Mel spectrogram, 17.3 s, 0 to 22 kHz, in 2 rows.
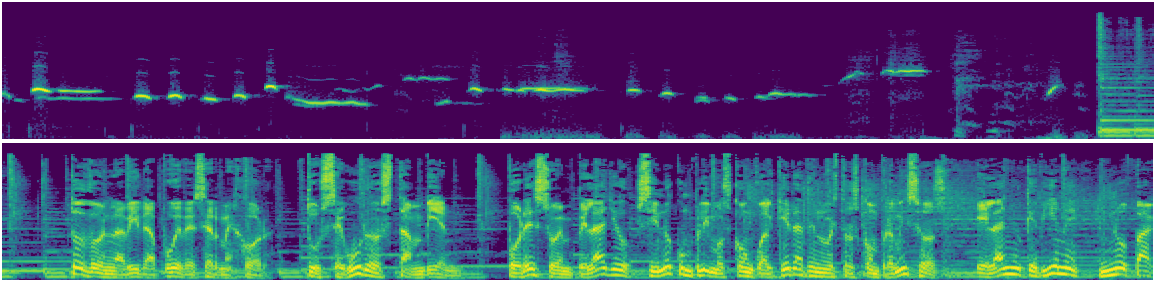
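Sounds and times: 
stadium crowd whistling at a player: 0.0s - 7.1s
speech: 9.2s - 17.2s.

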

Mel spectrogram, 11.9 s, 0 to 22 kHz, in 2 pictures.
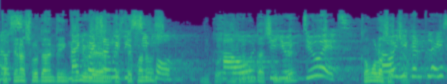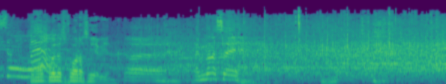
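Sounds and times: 
speech: 0.0s - 9.5s
audience applause at a tennis match: 6.2s - 11.9s.

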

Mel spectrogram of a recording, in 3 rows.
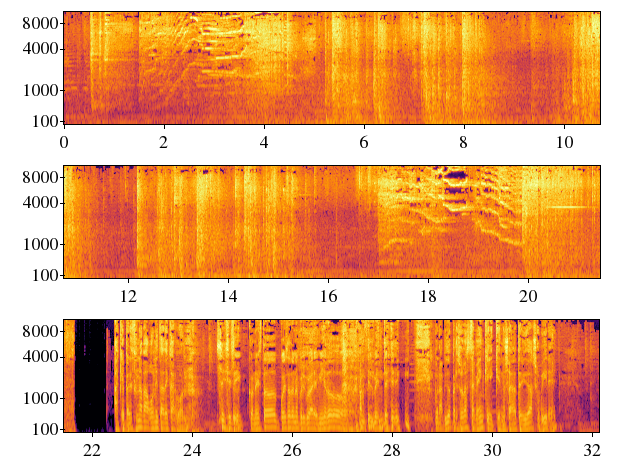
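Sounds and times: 
old elevator iron gates squealing and rattling as they slide: 0.0s - 8.7s, 9.7s - 15.8s, 16.7s - 21.6s, 25.7s - 27.6s
steady old elevator mechanical rumble: 0.0s - 21.7s
speech: 22.8s - 31.6s
laughter: 27.0s - 28.8s.

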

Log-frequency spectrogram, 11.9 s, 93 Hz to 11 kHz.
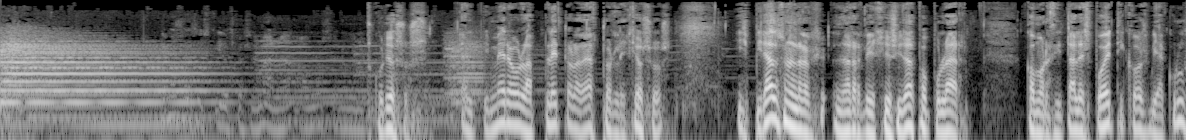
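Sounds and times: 
large bell ringing: 0.0s - 8.8s
speech: 3.8s - 11.8s.

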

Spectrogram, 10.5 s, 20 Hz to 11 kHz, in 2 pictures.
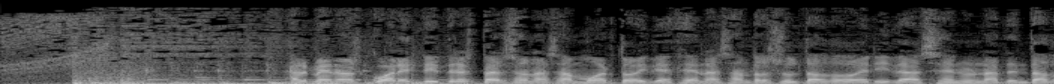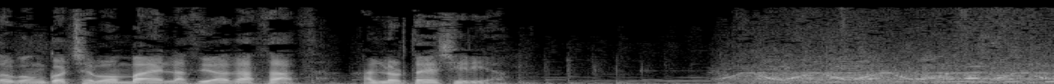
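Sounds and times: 
speech: 1.4s - 8.0s
ambulance sirens wailing at a car-bomb explosion site: 8.8s - 10.5s.

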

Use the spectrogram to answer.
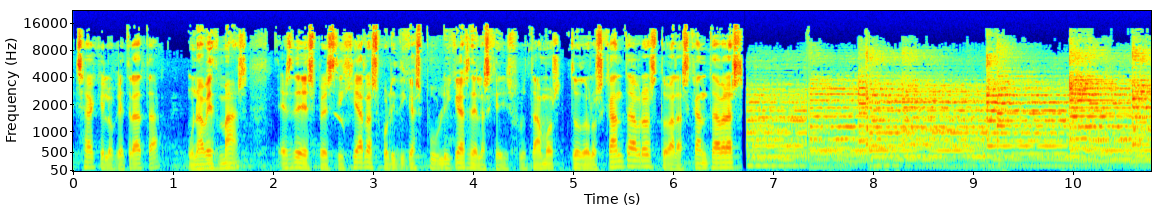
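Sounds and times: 
speech: 0.0s - 6.9s
several church bells pealing together: 6.7s - 10.7s.

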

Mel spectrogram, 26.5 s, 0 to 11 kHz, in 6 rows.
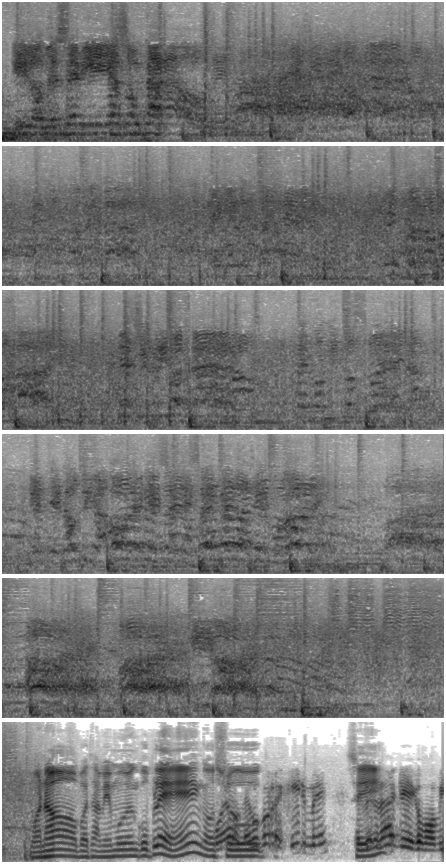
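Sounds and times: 
speech: 0.2s - 1.9s, 22.4s - 24.9s, 25.6s - 26.5s
large audience applauding: 1.5s - 22.6s
large audience cheering with shouts and whoops: 2.1s - 13.7s, 14.2s - 22.4s.

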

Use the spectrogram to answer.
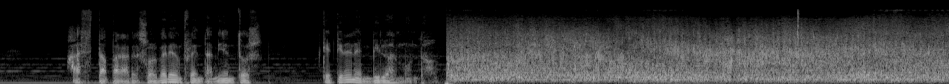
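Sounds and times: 
speech: 0.7s - 4.6s
faint windy rush: 4.5s - 9.4s
helicopter flying overhead with whirring rotor noise: 4.5s - 9.4s.

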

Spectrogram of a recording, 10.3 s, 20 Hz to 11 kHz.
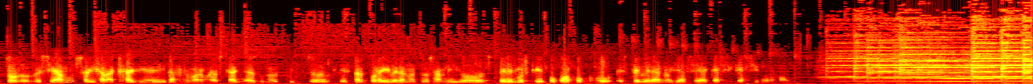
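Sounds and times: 
speech: 0.1s - 8.6s
church bells ringing a resonant peal: 8.2s - 10.3s.

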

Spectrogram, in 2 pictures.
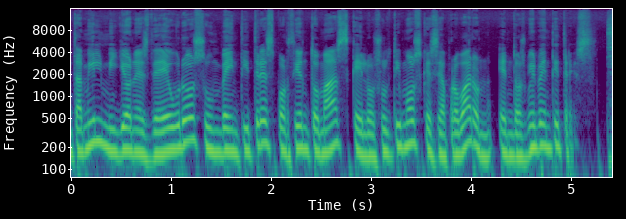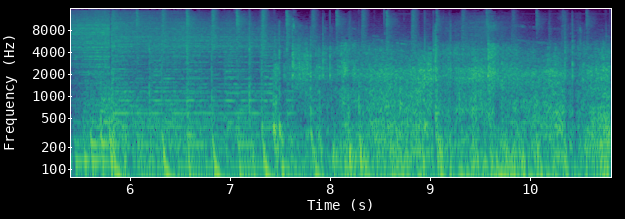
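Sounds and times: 
speech: 0.0s - 5.9s
bombs exploding in the war between Pakistan and Afghanistan: 5.4s - 10.7s.

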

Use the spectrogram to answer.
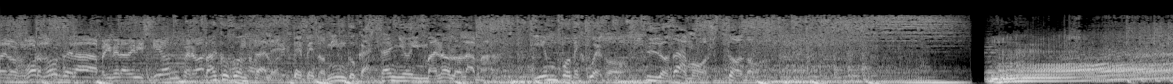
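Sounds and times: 
car engine roaring as the car accelerates: 0.0s - 8.8s, 9.8s - 11.7s
speech: 0.6s - 8.4s, 9.8s - 10.8s.

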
